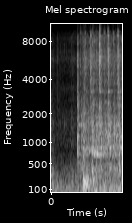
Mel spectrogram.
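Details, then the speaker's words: EZGO gas golf cart that won't move after new battery: soft steady buzzing whir as fuel pump runs when gas pressed via relay, then shuts off on reaching pressure; normal fuel pump operation. "When you hit the gas, it is supposed to activate the relay and then it turned the fuel pump on. But now you see the fuel pump just turned off because it reached pressure now"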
